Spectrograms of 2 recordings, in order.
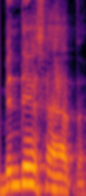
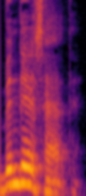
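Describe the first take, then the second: No difference in how they are said.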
